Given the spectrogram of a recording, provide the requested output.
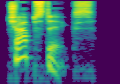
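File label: "chopsticks", British English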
